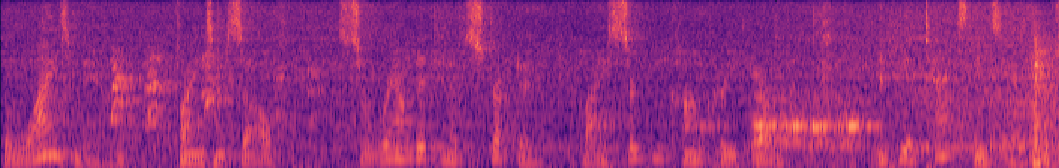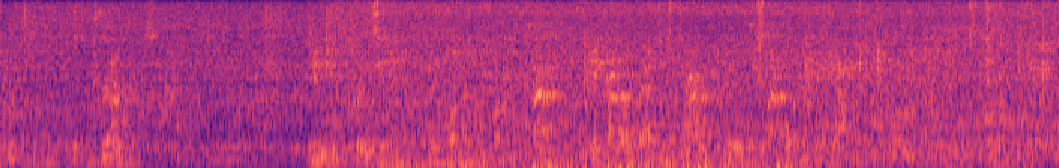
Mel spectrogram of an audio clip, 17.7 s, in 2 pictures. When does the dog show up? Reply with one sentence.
The dog can be heard from 0.9 to 2.6 s, from 5.7 to 7.2 s, from 8.9 to 10.0 s and from 13.2 to 15.6 s.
